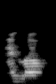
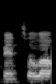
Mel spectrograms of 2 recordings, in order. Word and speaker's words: Bentlow: There was something circulating on social media the correct way to say that. Also, it's Bentlow, it's Bentlow, not Bentlow or Bentlow.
